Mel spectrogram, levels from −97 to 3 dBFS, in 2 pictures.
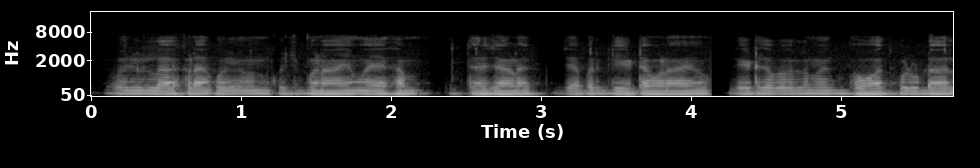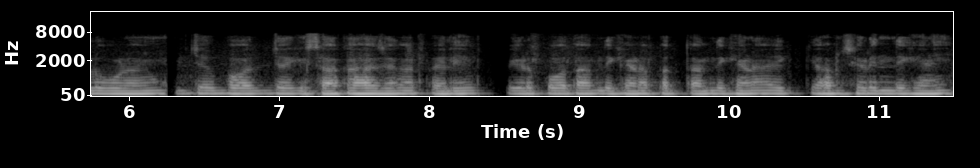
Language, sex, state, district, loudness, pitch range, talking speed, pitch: Hindi, male, Uttarakhand, Tehri Garhwal, -38 LUFS, 125-135 Hz, 165 wpm, 130 Hz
